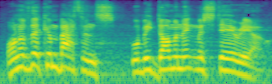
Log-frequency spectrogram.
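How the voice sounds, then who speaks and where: A stern older wrestling manager. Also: male voice, sits high, expressive. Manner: measured, formal, lecturing. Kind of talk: video game voice acting.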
